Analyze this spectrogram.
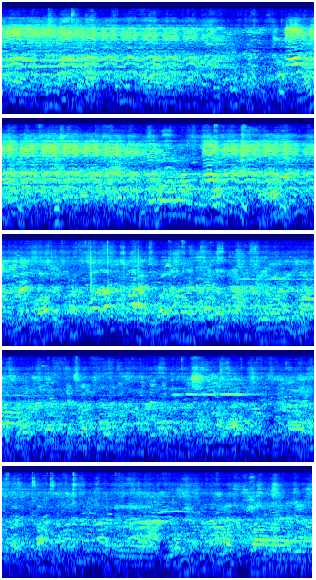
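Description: A crowd chants and sings in a large open stadium.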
